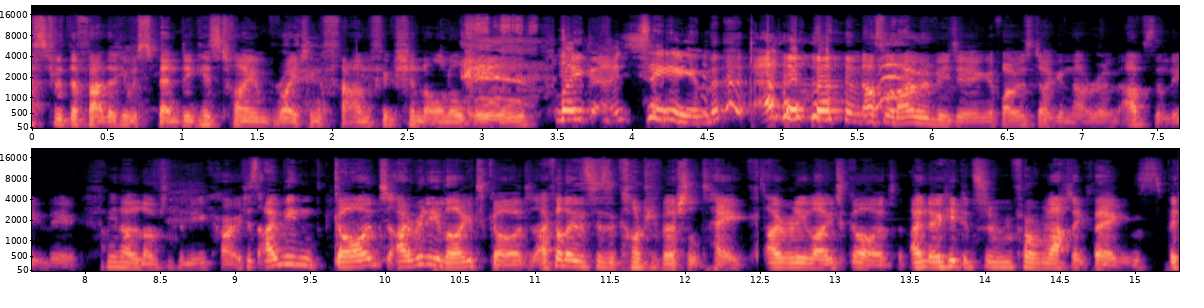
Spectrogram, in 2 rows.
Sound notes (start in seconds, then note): 2.8 laughing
